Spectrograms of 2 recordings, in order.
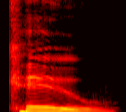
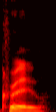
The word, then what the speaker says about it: coup: Everything changed after the coup. No, not crew. Everything changed after the coup. Got it. Second time. Coup. Coup. What do you say? Coup. Everything changed after the coup.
